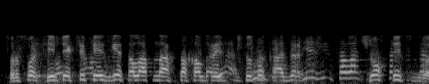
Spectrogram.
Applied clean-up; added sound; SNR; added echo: neural separator model SepFormer DNS4.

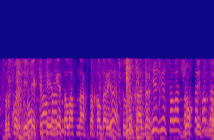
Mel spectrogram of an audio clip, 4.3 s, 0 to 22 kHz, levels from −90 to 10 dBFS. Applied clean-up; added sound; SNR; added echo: none; Engine; 10 dB; none.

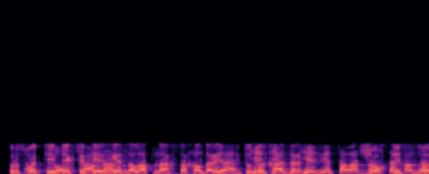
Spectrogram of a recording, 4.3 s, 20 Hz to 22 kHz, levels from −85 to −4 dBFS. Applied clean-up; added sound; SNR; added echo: none; none; none; none.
